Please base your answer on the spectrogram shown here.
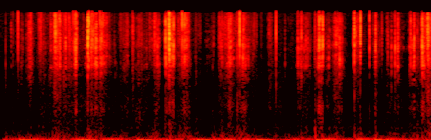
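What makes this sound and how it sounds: Long nails scratch and tap the top and sides of a rough, pink, hollowed Himalayan rock-salt candle holder resting on fur. The result is a quick, fairly steady run of dry, bright scraping strokes, with short scratchy bursts and soft low taps underneath.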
